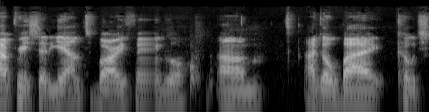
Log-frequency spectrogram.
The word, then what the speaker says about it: Fingal: for everybody i appreciate it yeah i'm tabari fangle um i go by coach t yeah because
